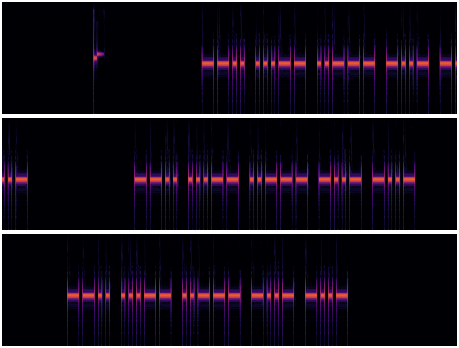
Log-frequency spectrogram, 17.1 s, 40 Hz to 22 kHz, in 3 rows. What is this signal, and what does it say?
Morse code, heard as a keyed tone, about 25 wpm, 700 Hz. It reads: Z32XX Z32XX Z32XX
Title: Call Signs Repeated 2x - 25wpm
